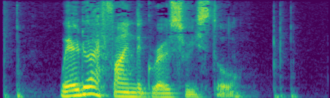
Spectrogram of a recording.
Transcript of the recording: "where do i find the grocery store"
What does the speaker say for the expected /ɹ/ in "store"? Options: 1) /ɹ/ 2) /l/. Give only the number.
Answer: 2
